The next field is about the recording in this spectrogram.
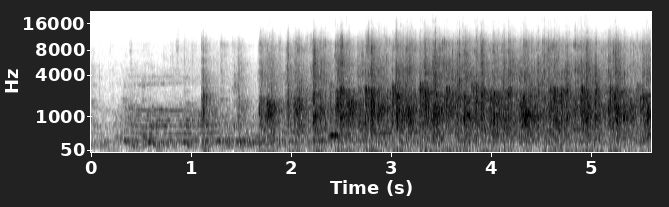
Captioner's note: applause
